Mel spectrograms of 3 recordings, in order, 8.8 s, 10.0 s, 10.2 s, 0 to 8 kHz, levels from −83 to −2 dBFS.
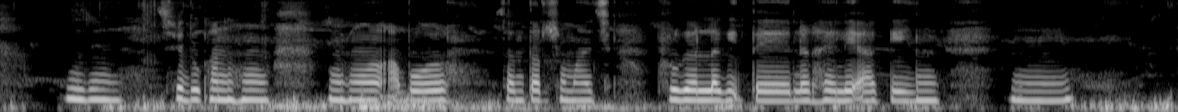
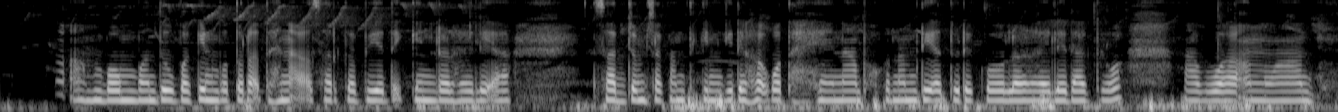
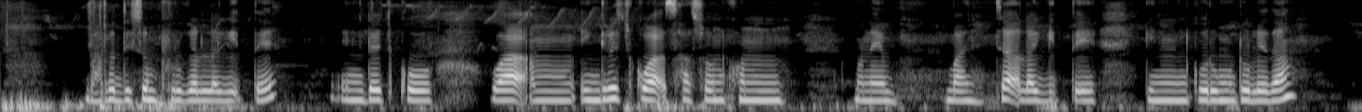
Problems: none marked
